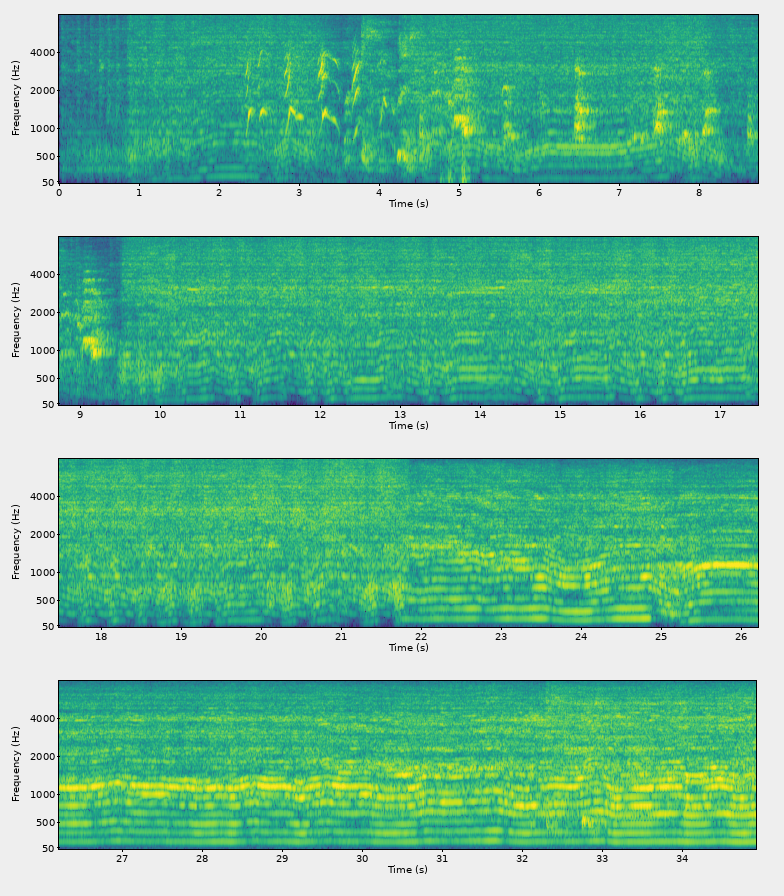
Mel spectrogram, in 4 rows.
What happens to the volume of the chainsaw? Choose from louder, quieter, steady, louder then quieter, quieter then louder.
louder.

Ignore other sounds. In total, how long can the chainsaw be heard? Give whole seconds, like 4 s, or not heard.
35 s.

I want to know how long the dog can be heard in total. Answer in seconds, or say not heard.
7 s.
